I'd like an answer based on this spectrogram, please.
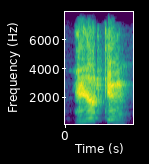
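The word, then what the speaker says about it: Wirtgen: Viertgen? Yes. Just replace the W with a V, and yeah.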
